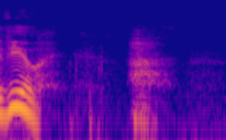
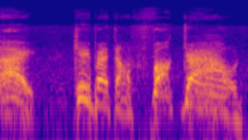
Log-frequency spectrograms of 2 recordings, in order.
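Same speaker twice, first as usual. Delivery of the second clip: Batman voice; 3 semitones higher, 6 dB louder, much slower than usual. Retold or imitated. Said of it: "come at you with Batman voice".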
